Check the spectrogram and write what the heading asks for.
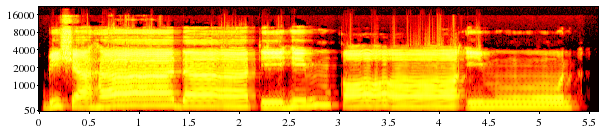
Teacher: ہا کے اوپر بھی کھڑی زبر ہے دال کے اوپر بھی کھڑی زبر ہے. دونوں الفاظ کو ایک ایک الف کے برابر کھینچ کر پڑھیں گے · قاف کو ہم 4 سے 5 الف کے برابر لمبا کر کے پڑھیں گے کیونکہ قاف کے بعد الف کے اوپر بڑی مد ہے.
